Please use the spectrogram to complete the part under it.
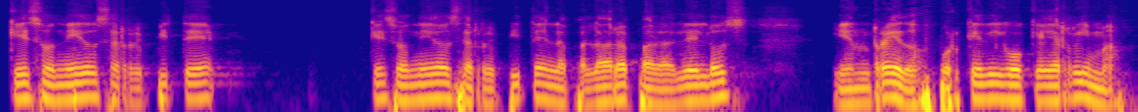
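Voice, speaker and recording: A man's voice: medium pitch, fairly even intonation, moderate pace, mellow, no echo. A man with a Peruvian Spanish accent teaching an online class over a video call, patiently explaining step by step and often checking that students follow.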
